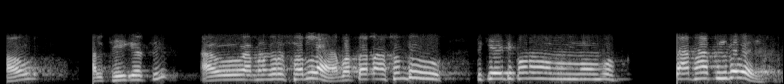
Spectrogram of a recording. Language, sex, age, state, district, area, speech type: Odia, male, 45-60, Odisha, Nayagarh, rural, conversation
